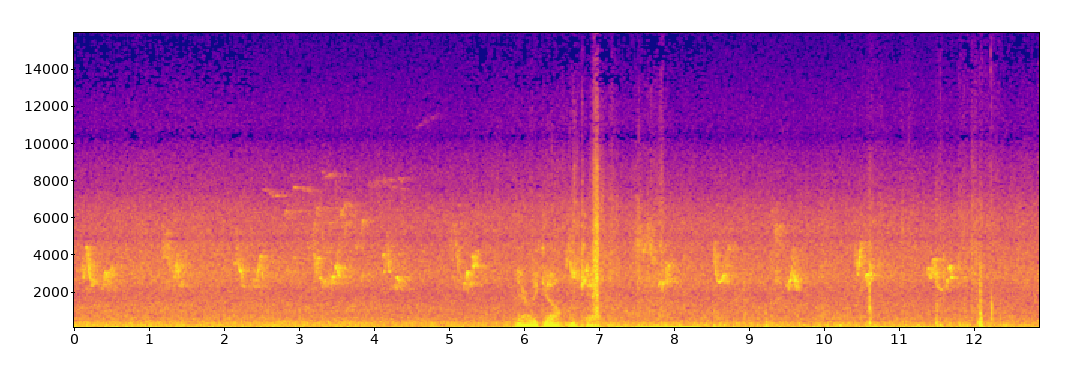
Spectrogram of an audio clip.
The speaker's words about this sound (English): Okay, that's what I heard before. Some kind of bird over here that is doing a very high-pitched whine at the end of its song. Hopefully this wind calms down enough. Give it a listen.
